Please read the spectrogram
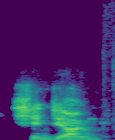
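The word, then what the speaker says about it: Xinjiang: uh meaning English and over in China they pronounce it Shin Jang yes and the thing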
